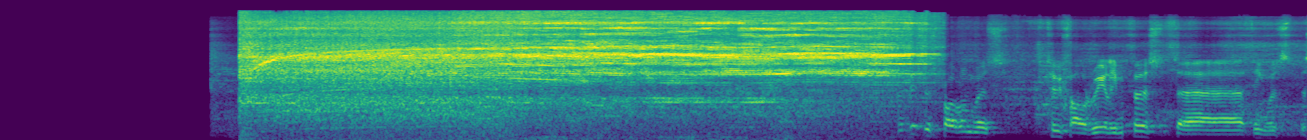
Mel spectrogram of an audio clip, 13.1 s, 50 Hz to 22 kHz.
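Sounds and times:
angle grinder whining: 0:02.1 - 0:09.6.

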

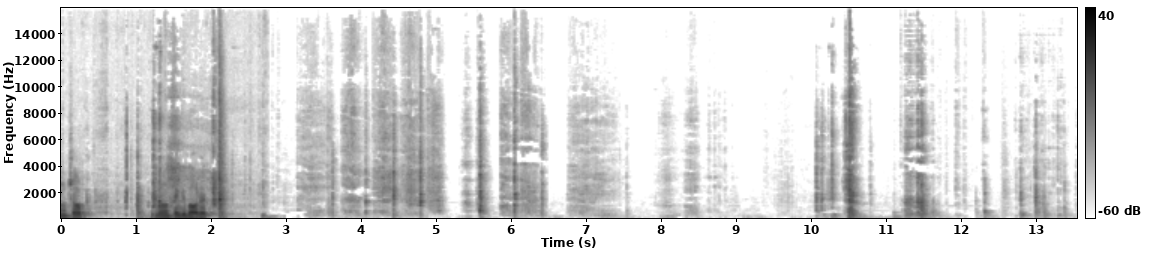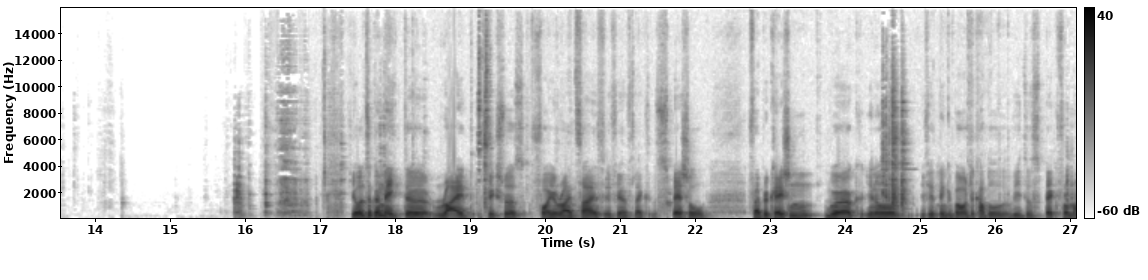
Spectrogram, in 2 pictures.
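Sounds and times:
scraping and rubbing on metal table: 0:03.0 - 0:09.8, 0:16.2 - 0:17.0.

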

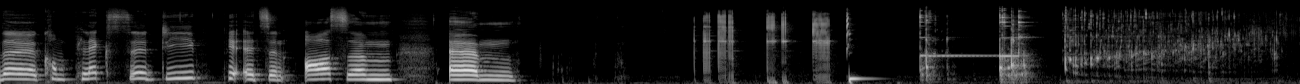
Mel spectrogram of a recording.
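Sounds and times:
glass clinks: 0:08.5 - 0:10.8
liquid poured into glass: 0:10.0 - 0:13.0.

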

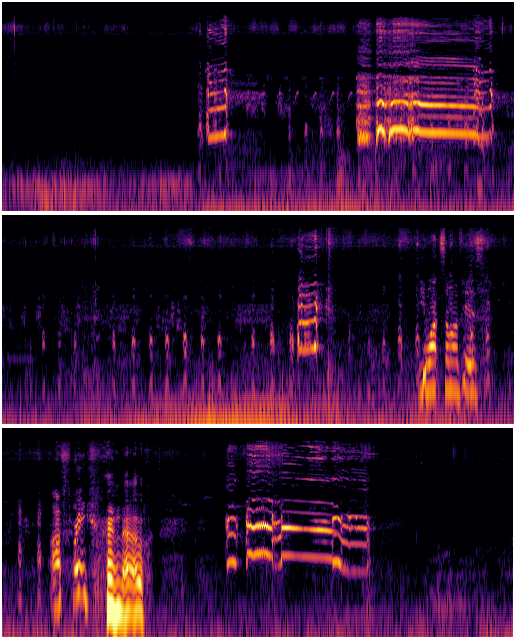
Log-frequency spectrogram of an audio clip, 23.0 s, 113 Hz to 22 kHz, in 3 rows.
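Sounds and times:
chickens clucking: 0:02.9 - 0:06.0, 0:07.0 - 0:16.6, 0:21.6 - 0:23.0
rooster crowing: 0:05.3 - 0:07.5, 0:18.7 - 0:21.0.

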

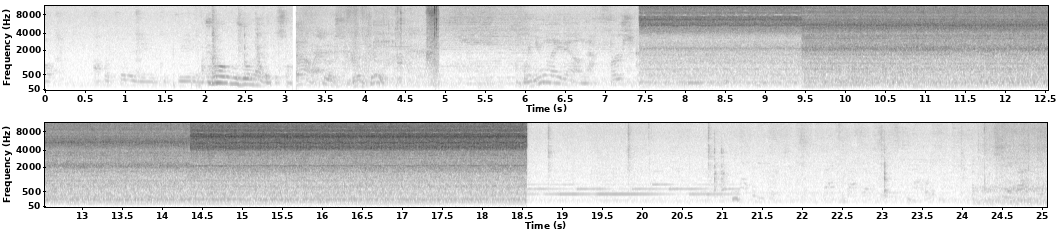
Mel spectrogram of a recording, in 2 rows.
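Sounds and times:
toy electric motors whining: 0:07.4 - 0:18.6.

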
